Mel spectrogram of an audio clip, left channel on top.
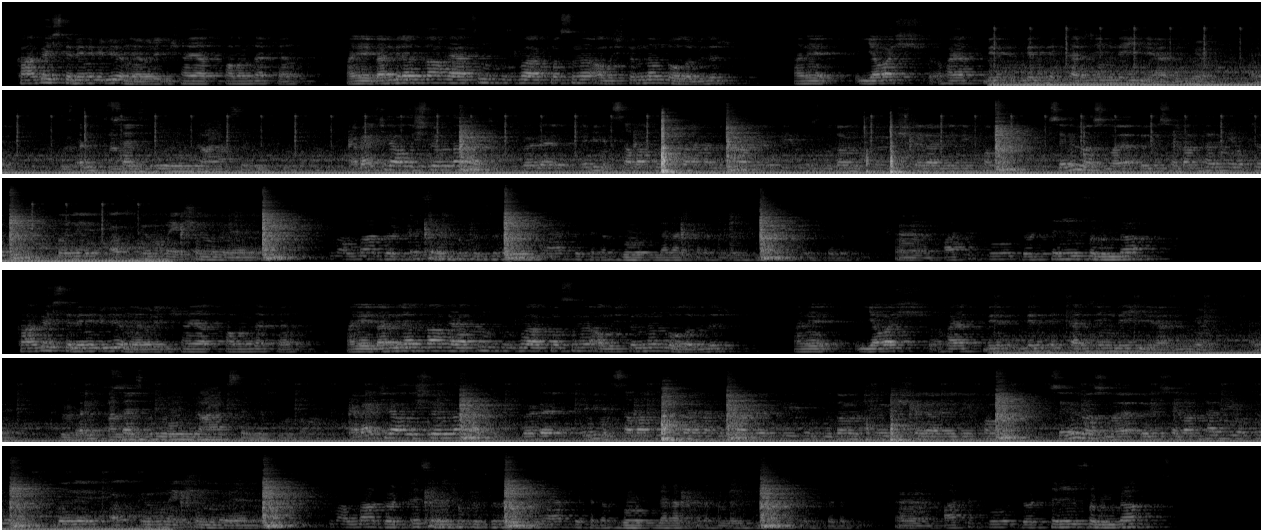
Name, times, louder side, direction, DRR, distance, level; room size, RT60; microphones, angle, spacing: voice 1, 0.2-3.0 3.4-7.3 7.9-12.1 12.5-12.7 13.3-13.9 16.1-22.7 23.1-27.8 29.4-29.7 34.1-34.5, equal, 20° left, 1 dB, 0.5 m, -43 dB
sound 1, 9.9-26.9, left 4 dB, 80° left, 0.3 m, -40 dB
voice 2, 13.2-15.8 18.4-18.7 21.1-21.4 28.4-33.7 34.6-36.9, equal, 30° right, 2 dB, 0.5 m, -46 dB
sound 2, 15.8-34.7, equal, 50° left, 1.3 m, -43 dB
6.9 x 2.6 x 2.9 m, 0.97 s
head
